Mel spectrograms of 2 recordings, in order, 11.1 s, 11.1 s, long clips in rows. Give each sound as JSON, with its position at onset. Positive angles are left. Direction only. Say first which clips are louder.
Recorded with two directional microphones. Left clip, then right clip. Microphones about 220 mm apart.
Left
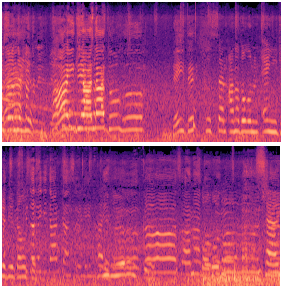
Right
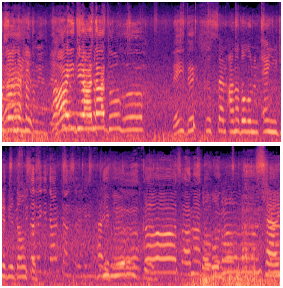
{"t": 0.1, "sound": "a sound", "louder": "right 2 dB", "side_deg": 5}
{"t": 0.6, "sound": "a man's voice", "louder": "right 2 dB", "side_deg": -10}
{"t": 3.4, "sound": "speech", "louder": "right 1 dB", "side_deg": 0}
{"t": 7.8, "sound": "speech", "louder": "right 1 dB", "side_deg": -25}
{"t": 10.8, "sound": "speech", "louder": "right 1 dB", "side_deg": 5}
